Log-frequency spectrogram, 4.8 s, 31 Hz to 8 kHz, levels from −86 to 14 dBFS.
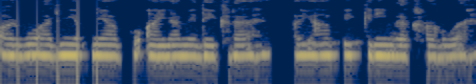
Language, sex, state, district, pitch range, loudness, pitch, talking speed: Hindi, female, Jharkhand, Sahebganj, 200-215 Hz, -23 LUFS, 210 Hz, 215 wpm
